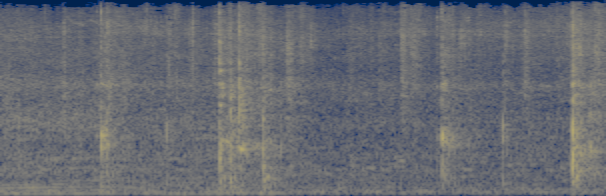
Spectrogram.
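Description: Tennis rally: the ball is struck by racquets in sharp pops a second or two apart, the loudest near the end, over a low steady background.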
